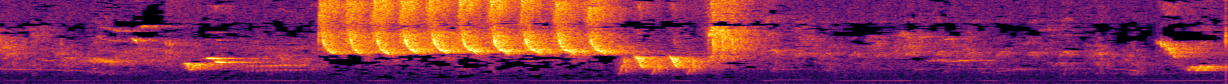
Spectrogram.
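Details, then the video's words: A common nightingale sings a short chirp, then a rapid run of about a dozen evenly spaced, hard, high repeated notes and a buzzy follow-up, with a faint steady low hum throughout. "Пение соловья"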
